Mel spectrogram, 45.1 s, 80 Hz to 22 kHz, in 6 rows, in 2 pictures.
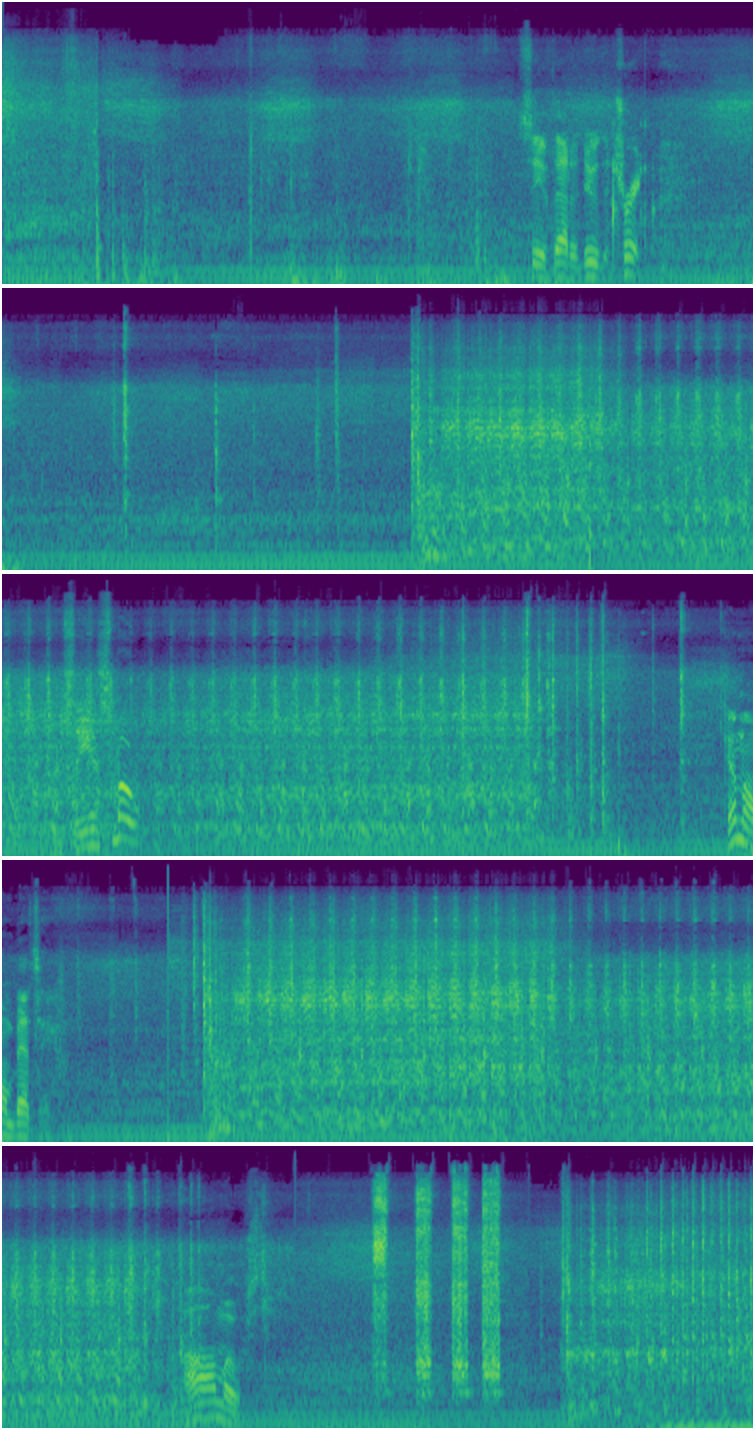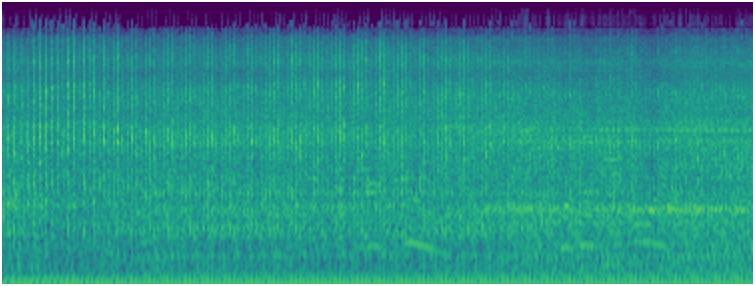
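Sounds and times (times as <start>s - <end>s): steady low drone: 0.0s - 11.5s
tractor engine cranking and sputtering: 0.0s - 45.0s.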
